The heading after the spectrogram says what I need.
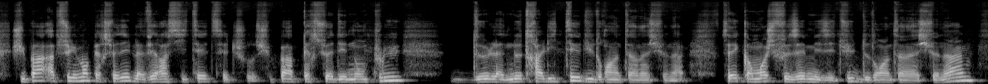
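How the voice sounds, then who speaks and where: A man with a plain, everyday voice, medium in pitch. He speaks at a fairly quick pace with lively intonation. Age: 60s. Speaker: emeritus law professor. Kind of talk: conference panel talk. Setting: conference hall with audience.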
